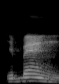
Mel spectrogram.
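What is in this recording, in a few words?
"jebeng", Malay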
